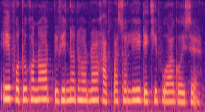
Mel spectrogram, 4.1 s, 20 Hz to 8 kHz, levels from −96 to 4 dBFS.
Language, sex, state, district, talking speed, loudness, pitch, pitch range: Assamese, female, Assam, Sonitpur, 130 wpm, -16 LUFS, 240 Hz, 225-255 Hz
